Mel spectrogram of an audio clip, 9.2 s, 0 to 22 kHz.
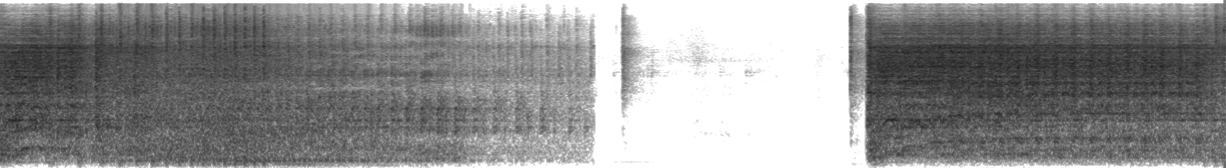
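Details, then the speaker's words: Miller Bobcat 225NT welder/generator with older Onan engine, after repairing a no-spark ignition fault and re-aligning to marks: catches and runs evenly, idling down perfectly once warm; successful repair. "All right, once it warmed up, it idled back down perfect, the way it's supposed to run. And we got ourselves a success story here."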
